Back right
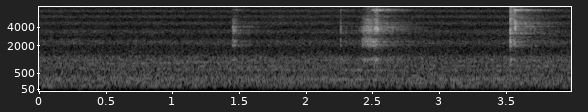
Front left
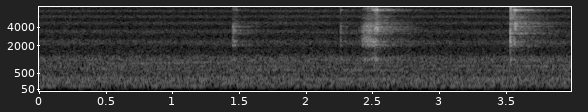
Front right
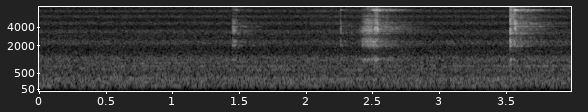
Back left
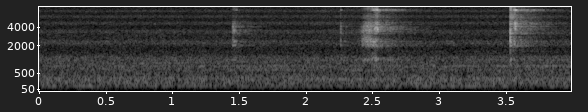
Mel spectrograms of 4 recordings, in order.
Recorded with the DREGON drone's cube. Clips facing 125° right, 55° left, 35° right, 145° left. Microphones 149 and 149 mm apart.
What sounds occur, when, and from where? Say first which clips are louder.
1.4 s cutlery clinking: even, even; 75° right, 0.9 m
